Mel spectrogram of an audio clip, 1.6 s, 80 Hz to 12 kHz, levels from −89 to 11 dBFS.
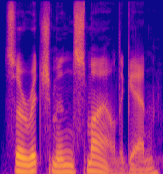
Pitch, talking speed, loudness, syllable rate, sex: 115 Hz, 145 wpm, -16 LUFS, 4.6 syllables/s, male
